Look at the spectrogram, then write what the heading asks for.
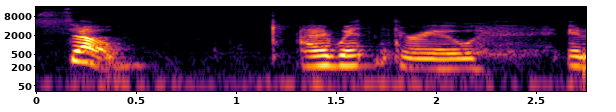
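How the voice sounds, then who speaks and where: A woman with a medium pitch and a bright, sharp tone talks at a very slow pace. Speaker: book vlogger. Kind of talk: casual chat. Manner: casual, with fillers.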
